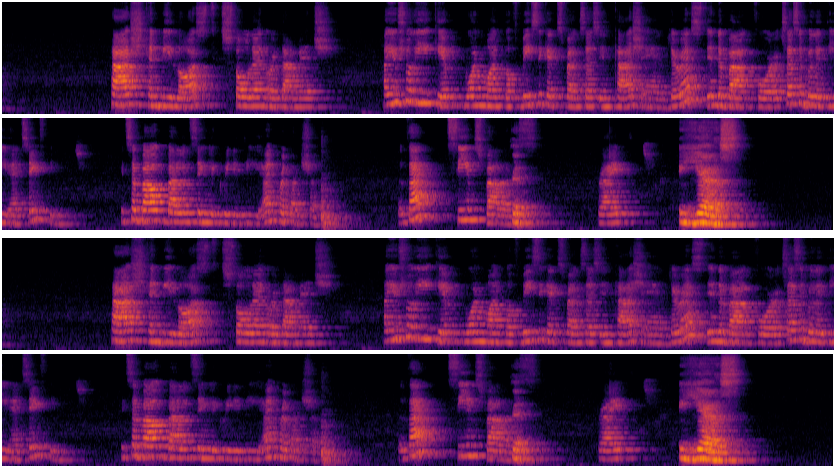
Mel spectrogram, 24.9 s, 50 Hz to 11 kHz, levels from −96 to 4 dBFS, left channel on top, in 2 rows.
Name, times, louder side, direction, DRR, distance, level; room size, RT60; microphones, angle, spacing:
voice 1, 1.6-3.1 3.3-4.9 5.7-13.7 14.4-17.2 18.4-18.8 19.2-20.2 21.4-21.8 22.1-22.2, left 3 dB, 80° left, 0 dB, 0.5 m, -39 dB
voice 2, 22.6-23.5, left 1 dB, 25° left, -2 dB, 0.6 m, -28 dB
2.4 x 2.3 x 2.5 m, 0.79 s
head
